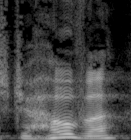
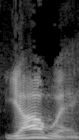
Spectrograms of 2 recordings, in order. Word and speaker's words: Yahweh: was in Hebrew was pronounced as Jehovah, most scholars today think that the actual pronunciation is Yahweh.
